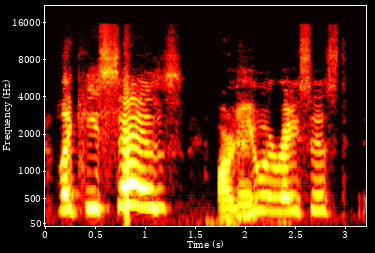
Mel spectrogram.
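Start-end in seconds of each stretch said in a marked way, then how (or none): 1.7-2.9 put-on smiling, grinning tone, higher. Retelling how someone asked a question: imitating a grinning question. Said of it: "with a grin".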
